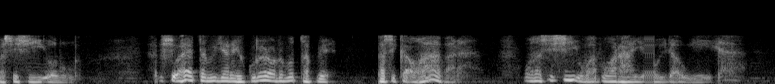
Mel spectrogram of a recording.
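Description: From 6.46 to 6.54 s, packet loss with last packet repeated replaces about 80 ms of the speech with one short chunk played over and over. That fits four lost 20 ms packets. The run buzzes at 50 Hz. A waveform shows identical repeating blocks, and a spectrogram shows 50 Hz striping under the 4 kHz telephone ceiling.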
